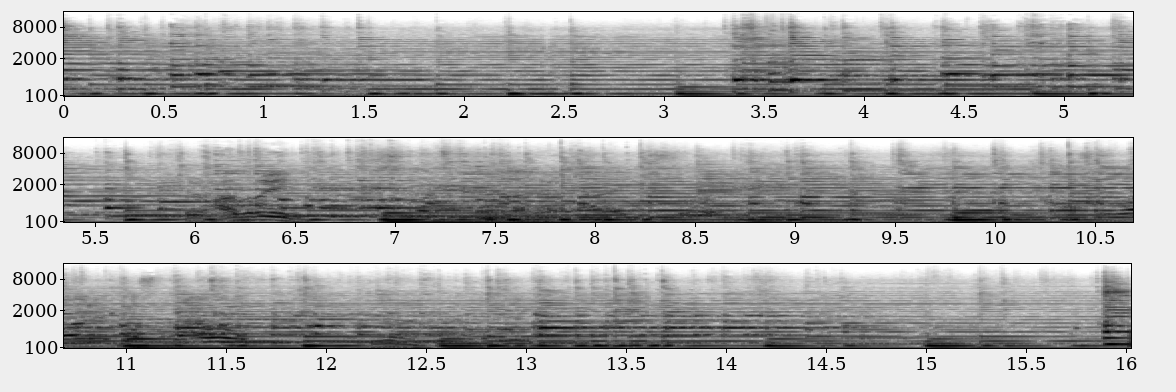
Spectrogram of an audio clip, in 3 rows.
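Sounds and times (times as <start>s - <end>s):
plucked qanun: 0.0s - 16.0s
violins: 0.0s - 16.0s
low drone: 5.9s - 15.9s.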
